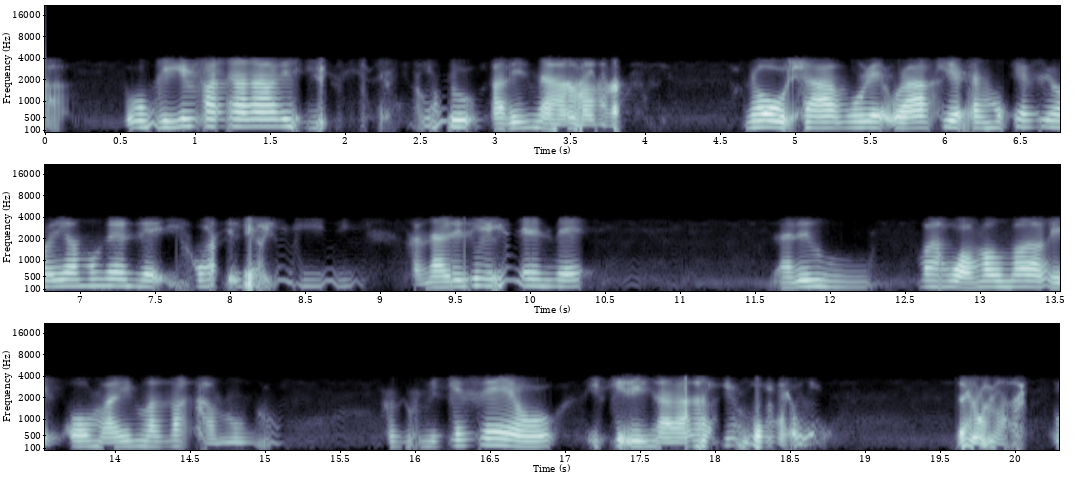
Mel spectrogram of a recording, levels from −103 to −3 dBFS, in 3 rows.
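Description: Throughout, the speech carries the signature of the Codec 2 vocoder: a steady robotic, buzzy timbre confined to roughly 150 Hz to 3.7 kHz, with heavy damage consistent with a very low-rate mode around 1.3 kbit/s. The voice is rebuilt from sine waves driven by pitch, voicing and envelope parameters rather than the original waveform. Unlike ordinary lossy compression, the harshness is a constant synthetic quality, not smearing or pre-echo.

Over that, bursts of bit errors on digital voice radio break in at 1.61–2.64 s, 3.36–4.21 s, 7.64–8.48 s, 9.56–9.99 s, 17.80–18.74 s and 19.60–20.12 s. Corrupted bits scramble the per-frame pitch, level and spectral parameters, so the voice lurches into bleeps, warbles and gibberish, roughly one bit in ten wrong, worse in the 7.6 s and 17.8 s bursts. Packet loss would leave gaps or repeats, but here the audio keeps going as garbled synthesis.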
